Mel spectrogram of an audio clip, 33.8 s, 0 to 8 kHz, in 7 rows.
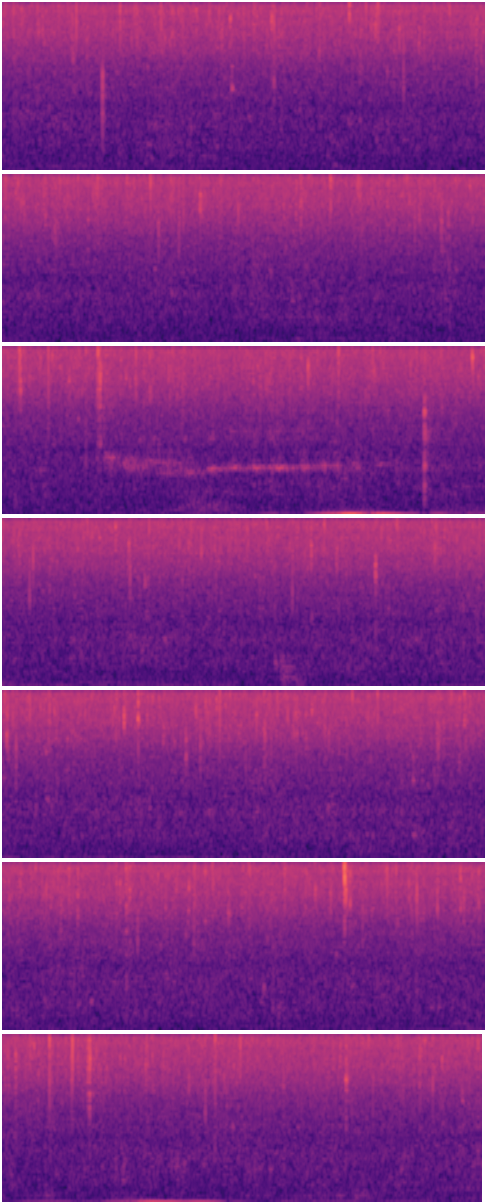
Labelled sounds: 10.7	12.1	humpback whale, 0.78 to 1.2 kHz

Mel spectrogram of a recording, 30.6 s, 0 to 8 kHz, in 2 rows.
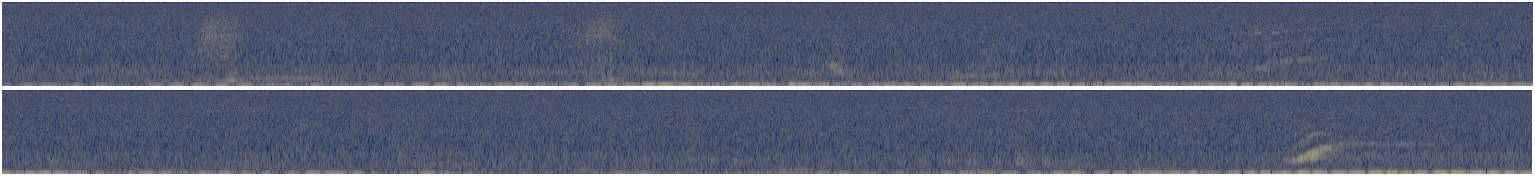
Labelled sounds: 2.1	2.4	humpback whale, 2.2 to 2.3 kHz
5.8	6.1	humpback whale, 2.2 to 2.4 kHz
12.7	13.3	humpback whale, 0.80 to 2.8 kHz
28.4	29.2	humpback whale, 0.80 to 1.2 kHz

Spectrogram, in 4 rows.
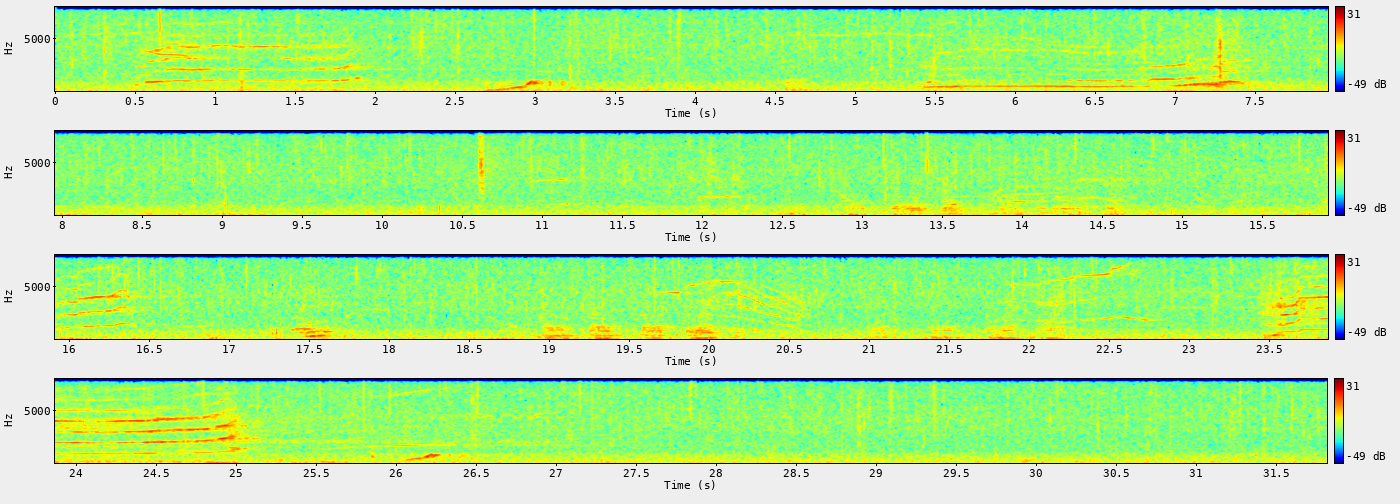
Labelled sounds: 1.2	2.0	humpback whale, 0.91 to 3.2 kHz
3.0	3.4	killer whale, northern resident, 1.9 to 2.0 kHz
4.7	5.3	killer whale, 5.3 to 5.5 kHz
5.5	7.5	humpback whale, 0.78 to 4.4 kHz
10.9	12.3	killer whale, northern resident, G clan, 1.7 to 3.6 kHz
13.8	14.3	killer whale, northern resident, G clan, 1.2 to 2.3 kHz
14.2	14.6	humpback whale, 1.5 to 1.8 kHz
15.9	16.5	humpback whale, 1.1 to 6.9 kHz
17.4	17.7	humpback whale, 0.78 to 0.91 kHz
19.8	20.5	humpback whale, 1.3 to 5.7 kHz
22.0	22.9	humpback whale, 1.7 to 6.3 kHz
23.4	26.4	humpback whale, 0.78 to 7.7 kHz

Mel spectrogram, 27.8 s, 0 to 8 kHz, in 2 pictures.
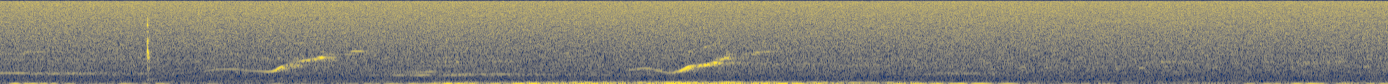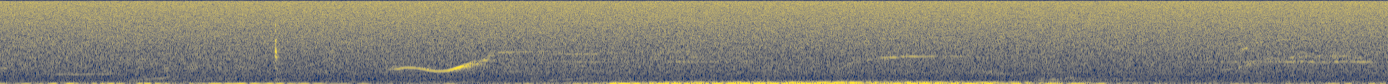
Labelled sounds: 2.9	3.4	humpback whale, 0.80 to 1.1 kHz
7.1	7.7	humpback whale, 0.80 to 1.2 kHz
18.6	18.8	humpback whale, 0.80 to 1.1 kHz
22.6	23.2	humpback whale, 0.86 to 1.1 kHz

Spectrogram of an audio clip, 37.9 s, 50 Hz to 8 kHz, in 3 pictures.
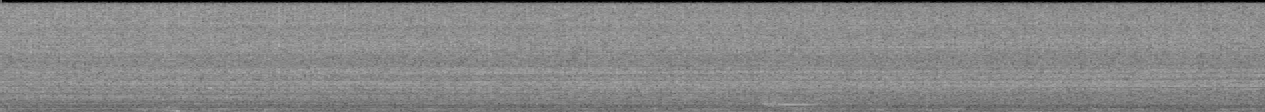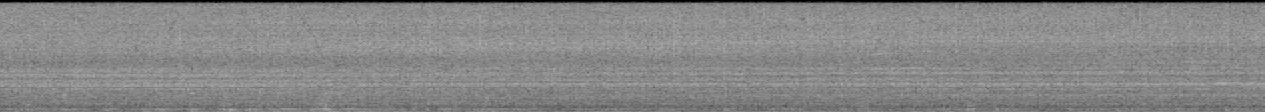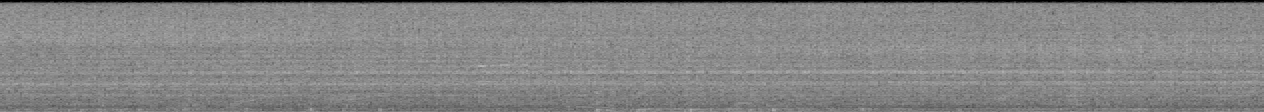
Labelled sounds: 30.0	30.5	killer whale, 2.9 to 4.0 kHz

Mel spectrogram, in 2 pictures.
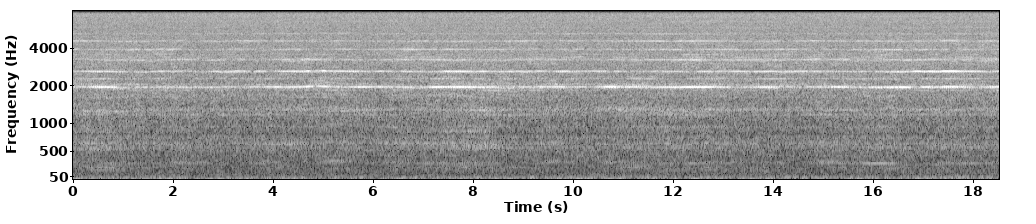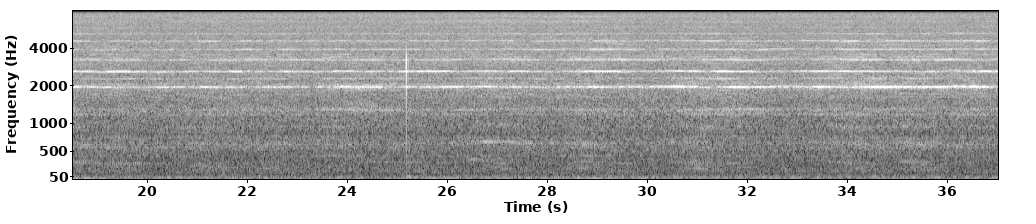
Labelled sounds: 8.3	8.5	vessel noise, 1.8 to 1.9 kHz
10.6	10.9	vessel noise, 1.9 to 2.0 kHz
15.2	15.4	vessel noise, 1.9 to 2.0 kHz
17.3	17.7	vessel noise, 2.6 to 4.8 kHz
28.7	29.4	vessel noise, 2.5 to 2.7 kHz
31.2	31.4	vessel noise, 4.5 to 4.6 kHz
33.9	34.2	vessel noise, 4.4 to 4.6 kHz
36.6	36.9	vessel noise, 2.6 to 2.7 kHz

